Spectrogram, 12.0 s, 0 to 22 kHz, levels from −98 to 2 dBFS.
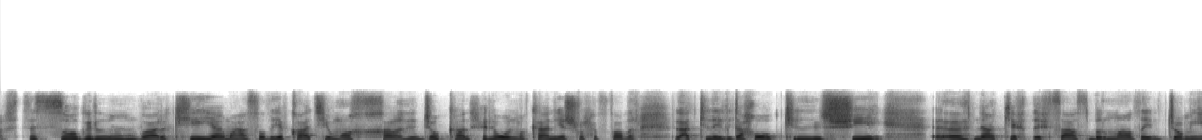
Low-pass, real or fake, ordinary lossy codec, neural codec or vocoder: none; fake; none; codec, 16 kHz, 0.8 kbps, ZipCodec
